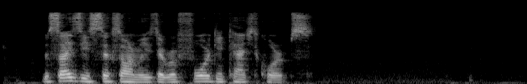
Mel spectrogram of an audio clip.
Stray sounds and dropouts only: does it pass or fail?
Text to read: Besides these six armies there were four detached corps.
pass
